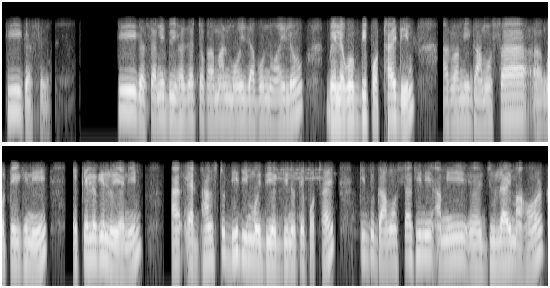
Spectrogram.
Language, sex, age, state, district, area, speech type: Assamese, female, 45-60, Assam, Goalpara, urban, conversation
